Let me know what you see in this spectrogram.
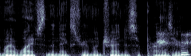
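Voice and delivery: quiet whispering. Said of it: "I'm sorry if I'm whispering".

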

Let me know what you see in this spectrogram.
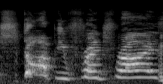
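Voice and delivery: very high, loud, slow, angry yell.

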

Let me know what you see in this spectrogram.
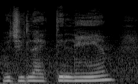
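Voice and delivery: soft, low-spoken, hushed murmur. Retelling a waiter offering lamb at a restaurant: imitating a waiter talking low. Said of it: "they talk even lower when you sit".

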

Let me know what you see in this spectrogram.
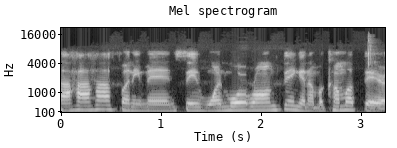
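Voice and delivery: plain

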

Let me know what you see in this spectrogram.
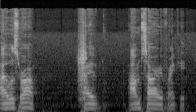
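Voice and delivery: not sounding sincere. Apologizing to Frankie, who doesn't believe it, insincere apology. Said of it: "You didn't have no sincerity in your voice".

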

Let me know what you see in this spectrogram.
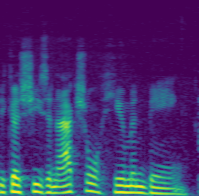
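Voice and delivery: ordinary talk

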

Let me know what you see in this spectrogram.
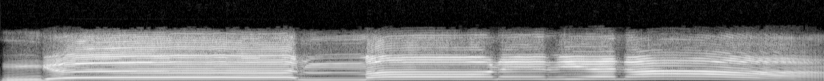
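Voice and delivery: "good" stretched out long at a very high pitch. Greeting the others after the intro is read again: Robin Williams impression. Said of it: "that was like a Robin Williams impression".

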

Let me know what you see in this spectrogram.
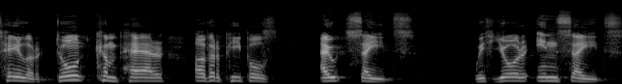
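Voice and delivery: attempted Scottish burr. Quoting advice Murdo MacLeod often gave, in a Murdo MacLeod Scottish accent. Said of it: "I always say it in a Scottish bro. My best attempt at a Scottish burr".

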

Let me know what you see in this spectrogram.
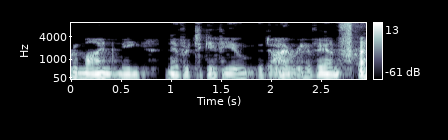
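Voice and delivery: very soft, hushed, quiet voice. Recalling his editor's only remark on a lightly edited proof: imitating editor's very soft voice. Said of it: "in his very soft voice".

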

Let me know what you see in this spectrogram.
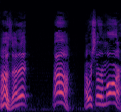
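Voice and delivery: squeaky, very high-pitched celebrity voice, pitched way up. Retelling an audition, the actor reacting afterwards: Tom Hanks impression. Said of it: "and Tom Hanks goes".

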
